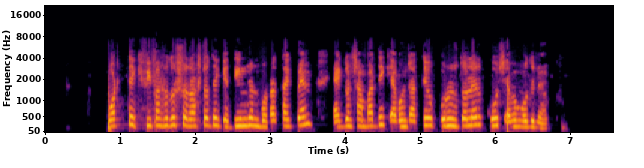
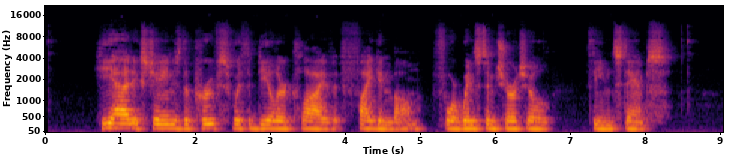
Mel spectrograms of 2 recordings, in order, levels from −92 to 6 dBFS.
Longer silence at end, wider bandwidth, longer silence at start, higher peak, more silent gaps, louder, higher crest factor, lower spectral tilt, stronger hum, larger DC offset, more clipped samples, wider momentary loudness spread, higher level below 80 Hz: about the same, 0.9 s vs 0.8 s; second, 6.4 kHz vs 10.5 kHz; about the same, 0.85 s vs 0.75 s; first, 0 dBFS vs -4 dBFS; first, 3.79-3.83 s vs none; first, -14 LUFS vs -21 LUFS; about the same, 14 dB vs 16 dB; about the same, -7.5 dB/octave vs -7 dB/octave; neither; neither; neither; second, 6 LU vs 12 LU; about the same, -52 dBFS vs -54 dBFS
